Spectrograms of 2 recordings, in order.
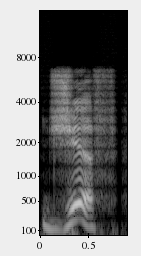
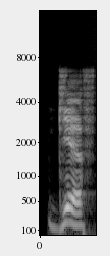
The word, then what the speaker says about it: GIF: tube right Xavier DeHaven it is pronounced the same way as the peanut butter exactly so says the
